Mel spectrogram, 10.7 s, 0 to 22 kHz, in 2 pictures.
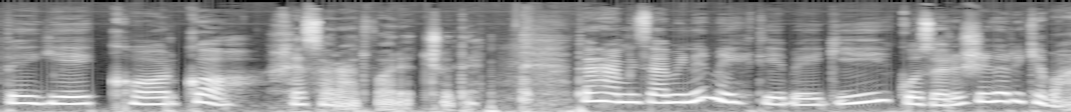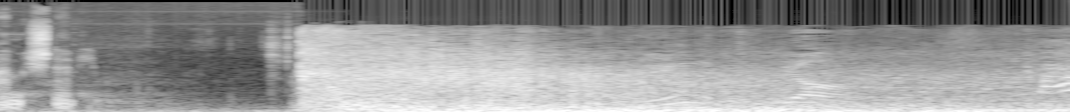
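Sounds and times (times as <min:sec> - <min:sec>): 
speech: 0:00.0 - 0:06.0
drone-attack explosion roar and rumble in Isfahan: 0:06.8 - 0:10.6.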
